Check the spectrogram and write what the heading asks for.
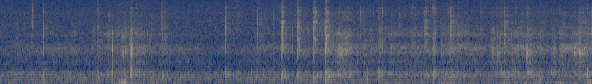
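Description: Irregular sharp pops and clicks of paintball markers firing across the field, over a steady low rumble, with a dull knock about one and a half seconds in.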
